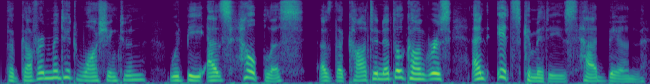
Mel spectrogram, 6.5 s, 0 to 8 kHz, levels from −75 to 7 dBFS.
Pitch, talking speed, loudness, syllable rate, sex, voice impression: 150 Hz, 155 wpm, -19 LUFS, 4.9 syllables/s, male, masculine, adult-like, powerful, bright, clear, fluent, slightly raspy, slightly cool, refreshing, friendly, wild, lively, intense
